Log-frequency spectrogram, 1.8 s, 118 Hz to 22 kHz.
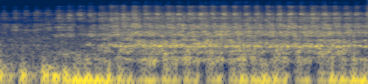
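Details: Honda Vario 110 carburetted scooter after engine rebuild, mic at loud exhaust: steady, even idle with loud raspy note, no knocks or rattles; smooth, only PE carburettor setting remains.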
